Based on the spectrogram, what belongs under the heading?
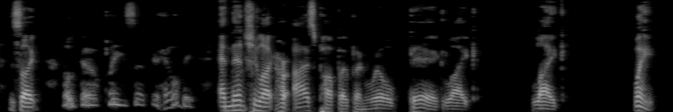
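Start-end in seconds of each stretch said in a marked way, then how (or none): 0.7-2.3 mealy little voice, very high and very soft. Speaker acting out a woman turning around to speak, mealy quiet voice. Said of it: "says like a couple of sentences in that mealy, quiet voice".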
